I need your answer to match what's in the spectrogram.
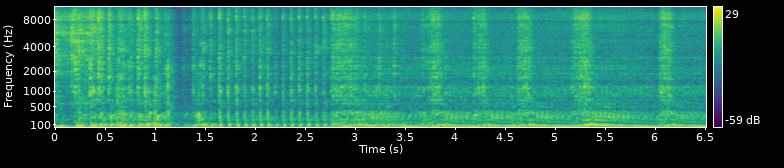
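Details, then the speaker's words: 1987 MerCruiser 3.0 boat engine after more cranking: quick even cranking chugs, then it catches and settles into a steady continuous run; the engine runs. "ladies and gentlemen, there you have it. The thing runs."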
